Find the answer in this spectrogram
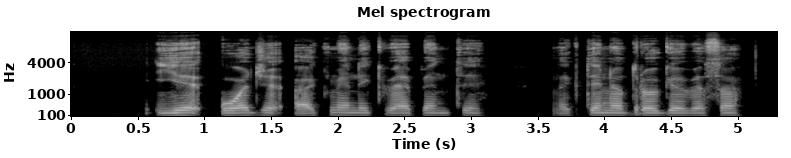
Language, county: Lithuanian, Klaipėda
